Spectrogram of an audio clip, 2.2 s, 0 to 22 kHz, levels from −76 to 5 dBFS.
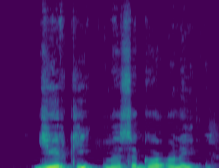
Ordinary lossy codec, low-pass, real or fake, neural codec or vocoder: none; none; real; none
